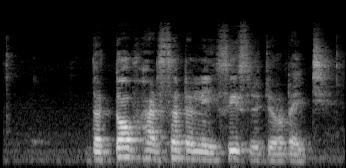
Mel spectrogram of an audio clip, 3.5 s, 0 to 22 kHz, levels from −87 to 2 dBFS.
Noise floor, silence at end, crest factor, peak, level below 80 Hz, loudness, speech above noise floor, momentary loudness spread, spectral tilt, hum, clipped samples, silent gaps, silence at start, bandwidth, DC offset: -56 dBFS; 0.2 s; 20 dB; 0 dBFS; -66 dBFS; -21 LUFS; 35 dB; 11 LU; -4.5 dB/octave; none; under 0.1%; none; 0.95 s; 12.5 kHz; under 0.1%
